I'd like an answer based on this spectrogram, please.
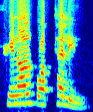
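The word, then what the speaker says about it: ফেনলপথ্যালিন: আচ্ছা ফিনপথ্যালিনের আস্তে আস্তে বলি ফিনল পথ্যালিন, ফিনল পথ্যালিন।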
